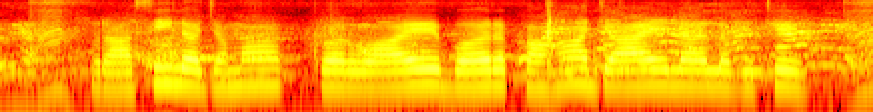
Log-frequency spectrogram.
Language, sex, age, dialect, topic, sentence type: Chhattisgarhi, female, 25-30, Western/Budati/Khatahi, banking, question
